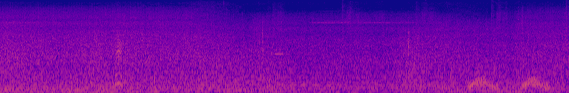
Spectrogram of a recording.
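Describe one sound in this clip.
Steady rain pours down outdoors.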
